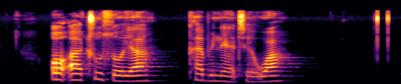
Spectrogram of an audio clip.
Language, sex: Venda, male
